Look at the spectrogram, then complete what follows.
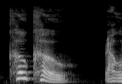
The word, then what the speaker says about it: cocoa: 영어의 스펠링이 COCOA임에도 불구하고 발음은 영어로 cocoa라고 발음합니다.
